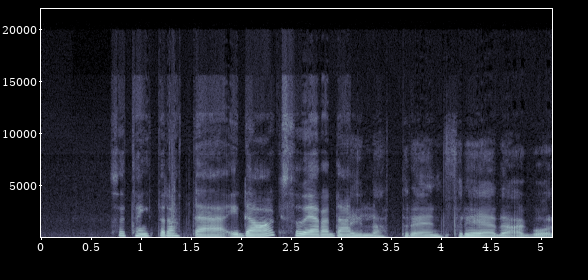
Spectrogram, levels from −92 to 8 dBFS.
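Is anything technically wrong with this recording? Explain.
Yes, the speech clip has three faults.

From 0.00 to 0.67 s, the background is a steady, featureless hiss about 2 dB quieter than the real room tone, roughly 37 dB below the loud parts. This is comfort noise in place of the background, likely from Opus DTX: the sender stopped transmitting during silence and the receiver synthesised filler noise.

From 1.28 to 1.69 s, an irregular burst of crackle and scratching cuts through. This is loose connector crackle: a worn or dirty contact rapidly made and broke the circuit, chopping the signal.

From 3.09 s to the end, the speech turns deep and sluggish, about seven semitones lower, at 0.671 times normal speed. This is a section at the wrong speed, likely played against the wrong clock, so pitch and tempo dropped together. The ordinary room noise, about 39 dB below the speech, is not a fault.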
